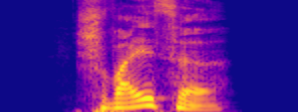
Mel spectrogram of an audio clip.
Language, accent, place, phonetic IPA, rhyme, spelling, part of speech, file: German, Germany, Berlin, [ˈʃvaɪ̯sə], -aɪ̯sə, Schweiße, noun, De-Schweiße.ogg
- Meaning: 1. nominative/accusative/genitive plural of Schweiß 2. dative singular of Schweiß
